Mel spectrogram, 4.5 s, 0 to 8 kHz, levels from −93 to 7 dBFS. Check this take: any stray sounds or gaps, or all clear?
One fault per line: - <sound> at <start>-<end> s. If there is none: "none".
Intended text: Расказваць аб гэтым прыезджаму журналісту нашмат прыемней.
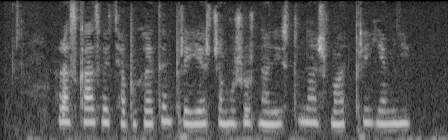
none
